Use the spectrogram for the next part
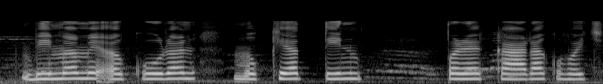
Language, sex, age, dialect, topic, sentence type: Maithili, female, 18-24, Eastern / Thethi, agriculture, statement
